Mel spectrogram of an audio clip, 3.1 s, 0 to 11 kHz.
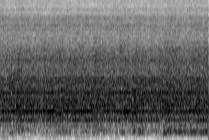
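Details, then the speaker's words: Boring bar chatter while boring a worn bearing race bore on a four-wheel-drive 690 loader steering knuckle set up offset on a lathe, taking 0.025 increments before brazing: a steady mid-pitched ringing hum over the cutting noise, with the bar hung out too far. "you can hear a little chatter we're going to put our other B Bar in here when it comes to finishing"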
